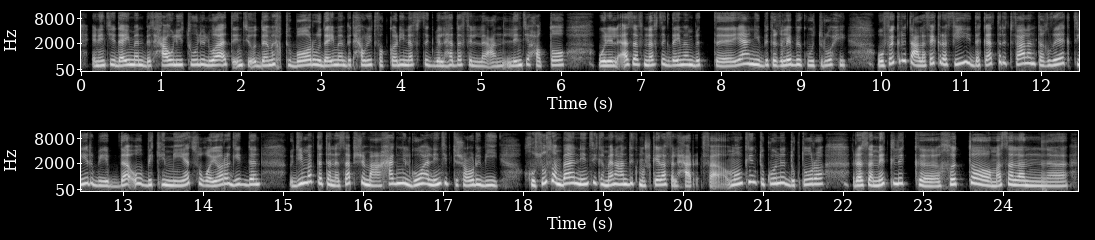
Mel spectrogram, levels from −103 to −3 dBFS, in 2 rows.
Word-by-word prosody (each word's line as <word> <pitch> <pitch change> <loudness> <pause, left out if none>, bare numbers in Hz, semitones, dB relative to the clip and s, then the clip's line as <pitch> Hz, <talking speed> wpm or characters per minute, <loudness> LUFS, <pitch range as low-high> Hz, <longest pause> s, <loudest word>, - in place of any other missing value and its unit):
إن 210 - -2
أنتِ 235 +4 -3
دايمًا 245 +2 +3
بتحاولي 235 +2 +1
طول 255 0 -4
الوقت 245 0 +2
أنتِ 240 +3 -3
قدام 225 +4 -1
اختبار 235 -1 0
ودايمًا 240 0 +1
بتحاولي 240 +1 -3
تفكري 230 0 -4
نفسِك 245 +1 -4
بالهدف 230 +4 -4
ال 200 -3 -5
ع 185 - -5
اللي 205 +2 -5
أنتِ 245 +4 -1
حاطاه، 235 0 -3 0.4
وللأسف 230 +6 +1
نفسِك 255 +4 -2
دايمًا 235 +3 0
بت 230 -2 -4
يعني 250 +8 +2
بتغلبِك 240 +2 0
وتروحي، 235 +2 -5 0.4
وفكرة 320 - 0
على 215 -1 +2
فكرة 295 0 -1
في 275 +3 -3
دكاترة 270 - -4
فعلًا 305 +3 +3
تغذية 240 +2 0
كتير 305 -1 -3
بيبدأوا 215 +5 -1
بكميات 245 +1 0
صغيرة 250 +1 0
جدًا، 275 +1 +1 0.4
ودي 205 +10 +2
ما 365 +4 +4
بتتناسبش 300 - -2
مع 230 -6 +3
حجم 295 +9 +2
الجوع 285 +2 +3
اللي 255 -3 +3
أنتِ 320 +3 +1
بتشعري 245 -2 -1
بيه، 230 0 0 0.3
خصوصًا 330 - +1
بقى 310 +4 +6
إن 305 -4 +5
أنتِ 300 +6 +2
كمان 265 -3 +1
عندِك 275 0 +2
مشكلة 250 +4 +1
في - - -9
الحرق، - - -3
فممكن 325 +10 -1
تكون 300 +2 +1
الدكتورة 280 +1 0 0.4
رسمِت 235 +7 +2
لِك 250 -11 0
خطة 275 - +3
مثلًا 210 -3 +1
245 Hz, 155 wpm, -24 LUFS, 225-280 Hz, 0.4 s, بقى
